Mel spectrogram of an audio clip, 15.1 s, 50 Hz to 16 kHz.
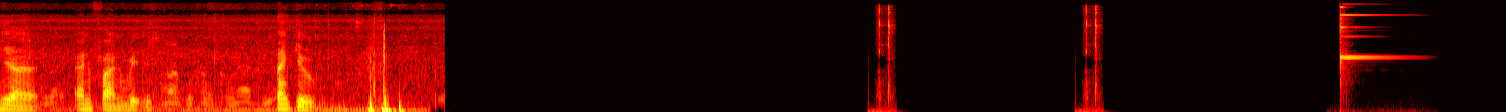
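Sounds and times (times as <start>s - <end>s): quick double clicks: 10.8s - 11.0s
bright metallic ding: 13.4s - 14.3s.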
